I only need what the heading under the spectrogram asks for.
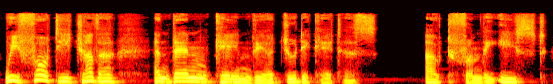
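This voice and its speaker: A man's voice: medium pitch, a little slow, a little mellow, no room sound, voice pushed up, lightly acted. A man voicing a bitter, guilt-haunted woman warrior, grave and heavy, in an audiobook.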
